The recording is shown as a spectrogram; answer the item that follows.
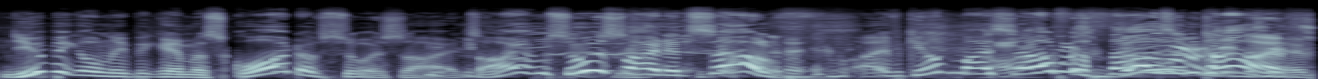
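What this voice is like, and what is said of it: Bane voice impression. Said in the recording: “you're not Bane. Stop doing the voice.”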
